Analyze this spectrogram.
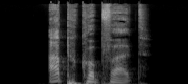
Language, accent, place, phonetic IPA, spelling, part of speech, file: German, Germany, Berlin, [ˈapˌkʊp͡fɐt], abkupfert, verb, De-abkupfert.ogg
- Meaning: inflection of abkupfern: 1. third-person singular dependent present 2. second-person plural dependent present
